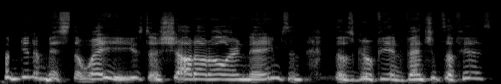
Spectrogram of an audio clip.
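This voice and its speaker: Wistful kid, played by a woman, creaky husky voice, film table read. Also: on the high side, moderate pace. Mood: wistful grief. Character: wistful kid mourning a lost friend.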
